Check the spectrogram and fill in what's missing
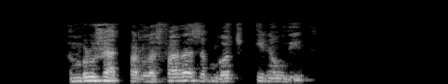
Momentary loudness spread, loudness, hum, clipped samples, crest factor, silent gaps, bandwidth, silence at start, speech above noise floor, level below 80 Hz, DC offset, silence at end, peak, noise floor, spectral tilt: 13 LU; -19 LUFS; none; under 0.1%; 20 dB; 2.46-2.54 s; 7.4 kHz; 0.7 s; over 71 dB; -60 dBFS; under 0.1%; 1.45 s; -2 dBFS; under -90 dBFS; -6.5 dB/octave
